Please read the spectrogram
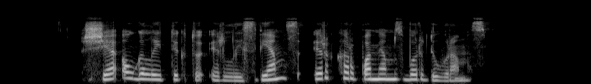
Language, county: Lithuanian, Kaunas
